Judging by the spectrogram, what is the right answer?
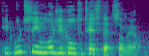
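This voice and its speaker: A man's voice: extremely high pitch, wildly swooping pitch, fairly quick, darkish tone, full character voice. A man playing Sarek, a haughty alien father and smug roguish flirt, with a dry, pompous delivery in an amateur radio play. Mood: flirtatious, cocky.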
